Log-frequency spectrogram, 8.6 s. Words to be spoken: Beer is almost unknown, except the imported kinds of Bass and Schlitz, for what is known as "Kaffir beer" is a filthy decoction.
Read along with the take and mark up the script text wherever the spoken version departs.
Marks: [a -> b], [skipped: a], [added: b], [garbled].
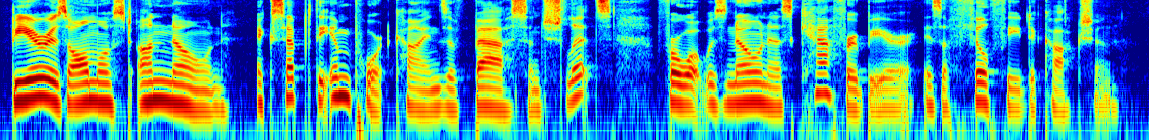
Beer is almost unknown, except the [imported -> import] kinds of Bass and Schlitz, for what [is -> was] known as "Kaffir beer" is a filthy decoction.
